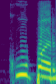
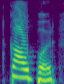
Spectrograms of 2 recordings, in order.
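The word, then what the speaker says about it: Cowper: ये क्या प्रोनाउंस किया जाता है? कूपर नॉट काऊपर।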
